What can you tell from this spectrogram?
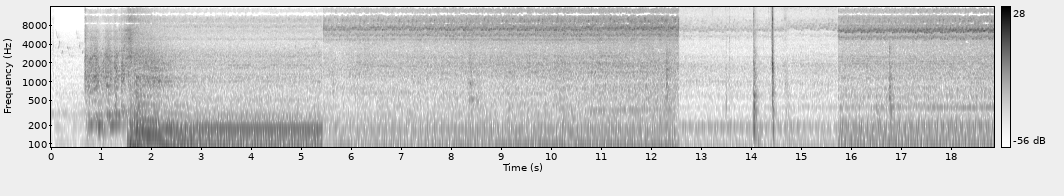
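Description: Ford Raptor's 6.2-litre V8 cranking and starting about a second in, running loudest for a few seconds, then settling to a steady idle with a high-pitched whining, which the owner says is normal for a Ford. Two sharp clicks about half a second apart come in a quieter stretch near the middle.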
